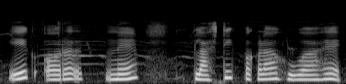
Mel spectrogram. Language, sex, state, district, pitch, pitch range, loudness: Hindi, female, Jharkhand, Deoghar, 240 Hz, 225-260 Hz, -16 LUFS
